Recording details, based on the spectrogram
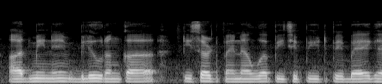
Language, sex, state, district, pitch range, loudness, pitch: Hindi, male, Gujarat, Valsad, 130-140 Hz, -16 LUFS, 130 Hz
